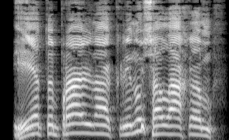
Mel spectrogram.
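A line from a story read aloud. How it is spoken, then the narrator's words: Loud proclamation. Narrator (Russian): громко возвестил Ахмед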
